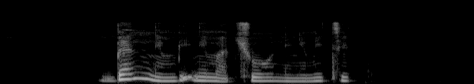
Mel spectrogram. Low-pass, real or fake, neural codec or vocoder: 7.2 kHz; real; none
